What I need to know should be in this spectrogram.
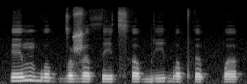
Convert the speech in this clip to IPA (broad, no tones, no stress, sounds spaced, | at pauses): ɪ m b o b d ɔ ʐ ʌ θ i t͡sʰ ʌ b i b ʌ pʰ ə pː ʌ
